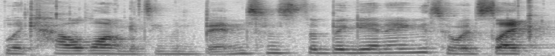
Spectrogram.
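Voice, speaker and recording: A woman's voice: medium pitch, brisk. Sardonic, giggly woman with mid-range voice. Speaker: podcast co-host. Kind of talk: casual comedic banter.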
